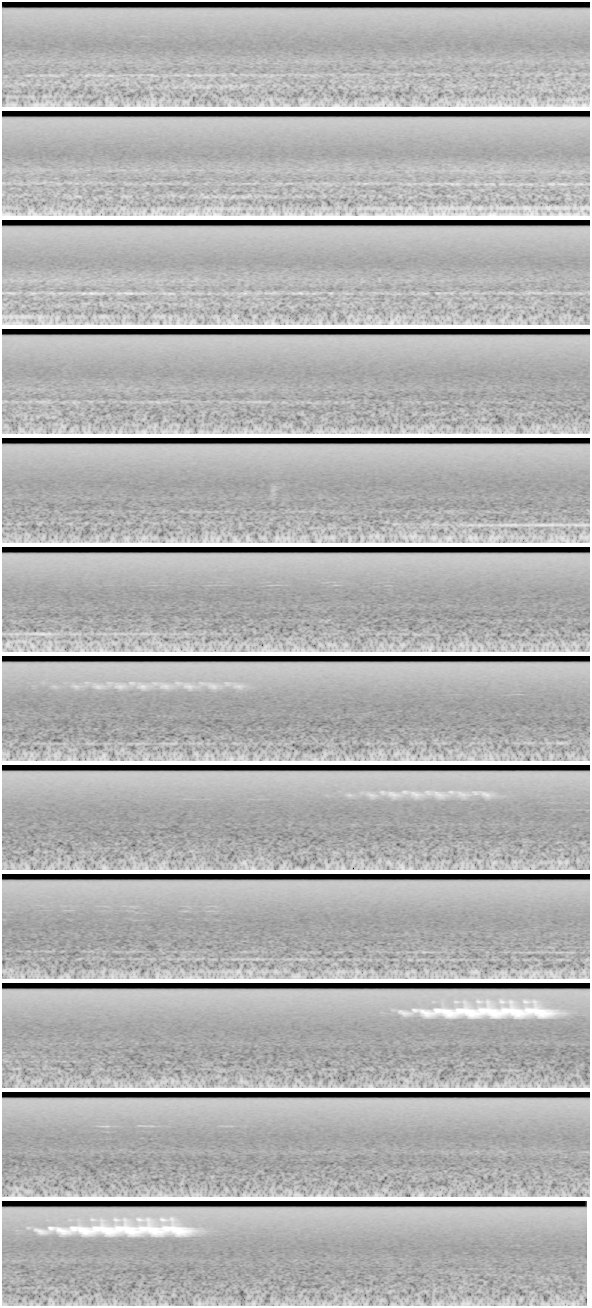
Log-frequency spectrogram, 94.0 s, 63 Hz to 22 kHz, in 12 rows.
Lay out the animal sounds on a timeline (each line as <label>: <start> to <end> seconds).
Red-breasted Nuthatch (Sitta canadensis): 41.0 to 44.5 seconds
Ovenbird (Seiurus aurocapilla): 47.3 to 50.6 seconds
Red-breasted Nuthatch (Sitta canadensis): 52.6 to 54.2 seconds
Blue Jay (Cyanocitta cristata): 57.1 to 58.7 seconds
Ovenbird (Seiurus aurocapilla): 58.9 to 61.8 seconds
Blue Jay (Cyanocitta cristata): 62.0 to 65.9 seconds
Ovenbird (Seiurus aurocapilla): 75.4 to 78.3 seconds
Blue Jay (Cyanocitta cristata): 79.3 to 81.9 seconds
Ovenbird (Seiurus aurocapilla): 86.3 to 89.0 seconds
